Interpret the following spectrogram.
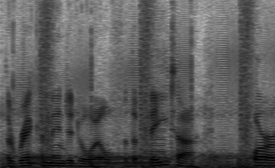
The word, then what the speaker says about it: Beta: recommended oil for the beta or of course beater you Americans or if you want to pronounce it in the true Italian way it is beta the manufacturer's oil recommendation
